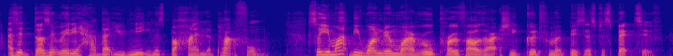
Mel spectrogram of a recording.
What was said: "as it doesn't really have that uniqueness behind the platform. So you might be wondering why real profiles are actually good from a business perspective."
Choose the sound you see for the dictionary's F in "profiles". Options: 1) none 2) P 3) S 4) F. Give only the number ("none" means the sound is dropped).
4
